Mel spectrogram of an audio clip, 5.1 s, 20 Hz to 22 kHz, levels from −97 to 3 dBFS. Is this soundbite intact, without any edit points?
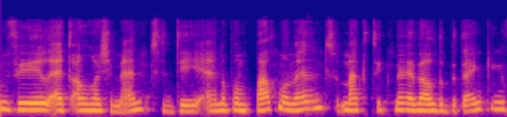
yes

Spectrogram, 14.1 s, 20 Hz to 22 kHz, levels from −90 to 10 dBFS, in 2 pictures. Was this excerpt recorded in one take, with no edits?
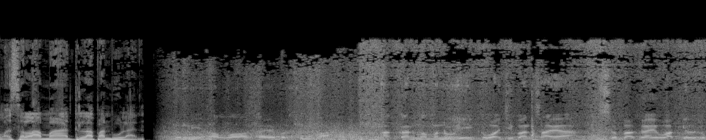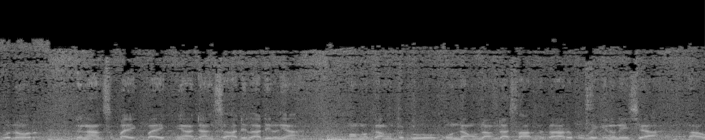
yes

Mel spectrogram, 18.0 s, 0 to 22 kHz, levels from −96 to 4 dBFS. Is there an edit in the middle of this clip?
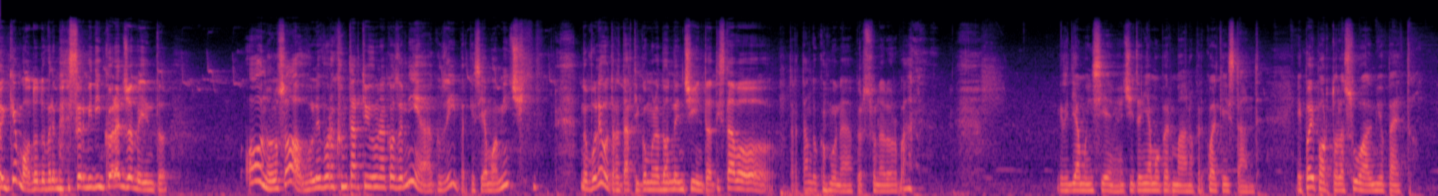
no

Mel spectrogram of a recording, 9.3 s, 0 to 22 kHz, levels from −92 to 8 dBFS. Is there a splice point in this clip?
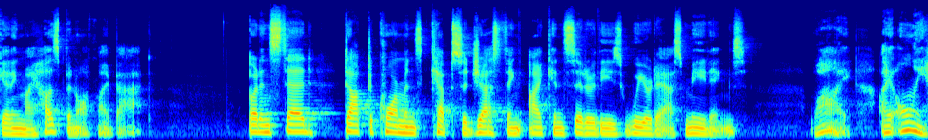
no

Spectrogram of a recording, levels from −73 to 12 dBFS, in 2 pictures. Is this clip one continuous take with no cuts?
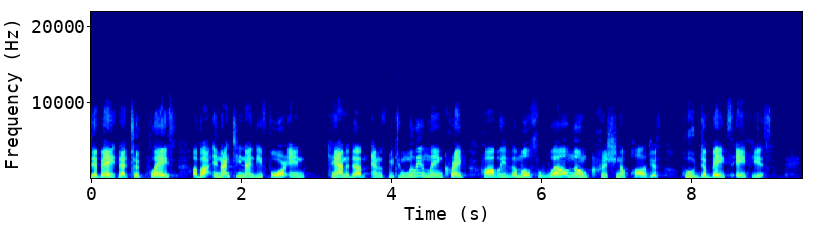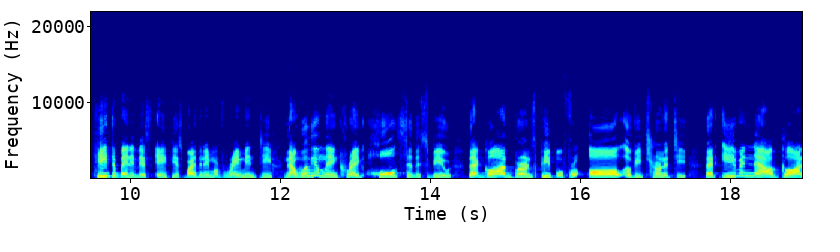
no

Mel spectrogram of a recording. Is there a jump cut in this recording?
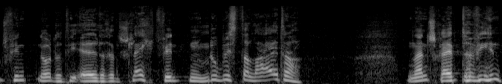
yes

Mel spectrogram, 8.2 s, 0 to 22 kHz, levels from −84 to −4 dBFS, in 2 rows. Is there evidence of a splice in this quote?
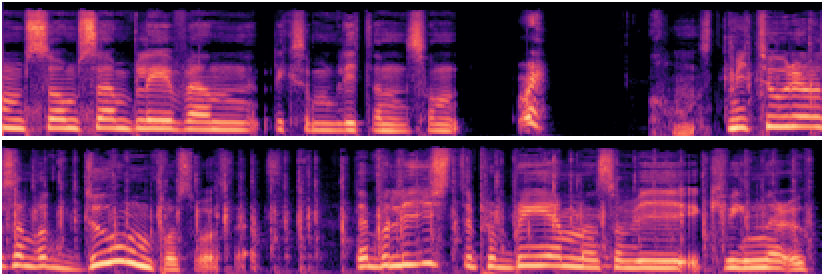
yes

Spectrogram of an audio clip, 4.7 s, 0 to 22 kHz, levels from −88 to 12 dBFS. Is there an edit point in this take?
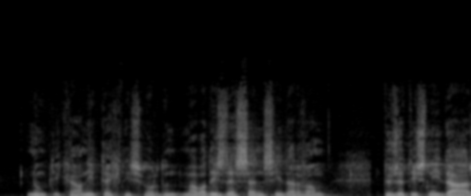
yes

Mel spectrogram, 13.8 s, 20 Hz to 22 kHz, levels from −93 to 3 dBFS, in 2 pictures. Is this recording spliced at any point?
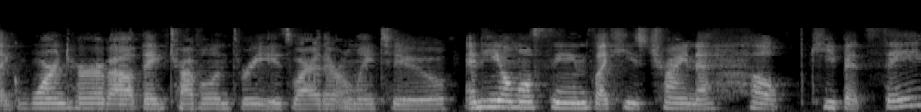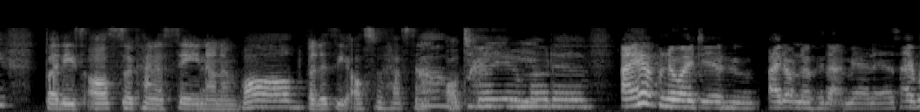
no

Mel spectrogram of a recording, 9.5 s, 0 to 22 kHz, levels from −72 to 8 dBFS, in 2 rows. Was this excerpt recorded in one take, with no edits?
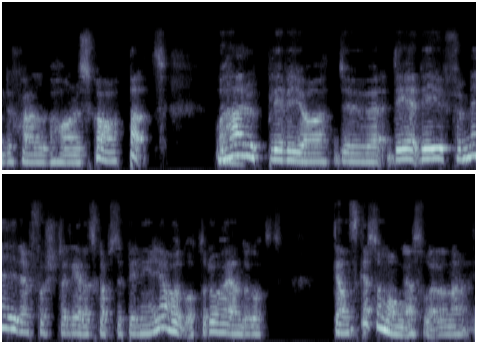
yes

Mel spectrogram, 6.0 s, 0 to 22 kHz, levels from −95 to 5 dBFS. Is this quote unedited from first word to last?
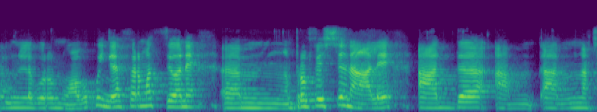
yes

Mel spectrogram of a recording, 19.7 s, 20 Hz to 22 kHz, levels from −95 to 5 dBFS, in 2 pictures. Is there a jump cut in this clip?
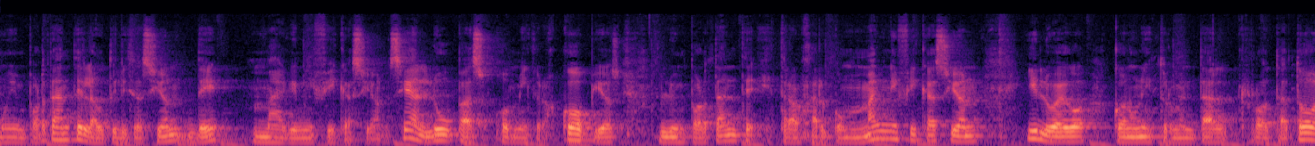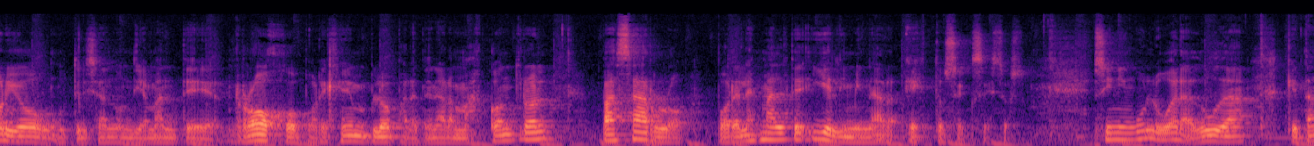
yes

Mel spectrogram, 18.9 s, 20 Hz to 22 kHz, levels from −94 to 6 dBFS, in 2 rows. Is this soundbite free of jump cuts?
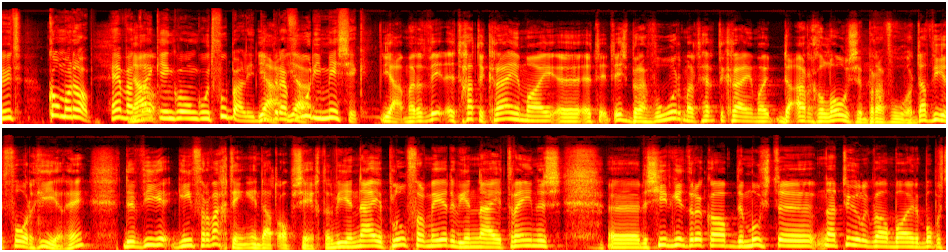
yes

